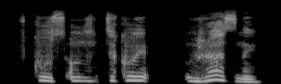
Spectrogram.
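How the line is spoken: Quiet. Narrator (Russian): тихо произнесла она

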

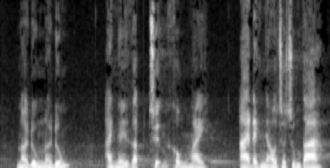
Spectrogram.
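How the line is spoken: Eager, smiling voices. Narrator (Vietnamese): Tô Lạc Hoành cùng Tào Anh Kiệt và Lâm Sở Nhai rối rít nở nụ cười

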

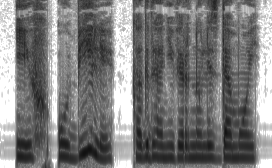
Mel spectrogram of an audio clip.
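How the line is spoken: Quiet. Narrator (Russian): тихо добавила Пенелопа

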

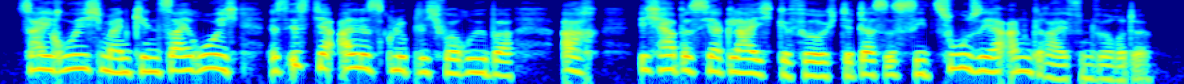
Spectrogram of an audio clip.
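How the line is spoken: Mother's trembling call. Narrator (German): rief die Mutter wieder mit zitternder Stimme

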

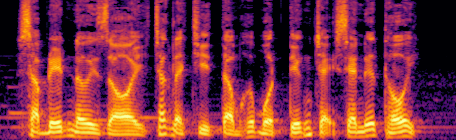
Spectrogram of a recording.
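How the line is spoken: Smiling. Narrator (Vietnamese): Bố Tiên liền mỉm cười

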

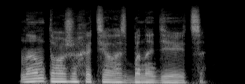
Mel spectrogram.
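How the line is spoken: Sad woman's reply. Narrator (Russian): грустно ответила женщина

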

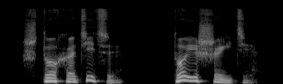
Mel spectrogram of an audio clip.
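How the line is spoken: Quiet. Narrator (Russian): тихо молвила мать Манефа

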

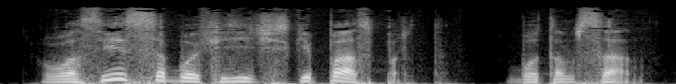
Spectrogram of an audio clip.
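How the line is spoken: Plain. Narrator (Russian): спросил Сато

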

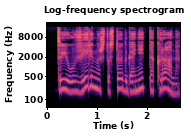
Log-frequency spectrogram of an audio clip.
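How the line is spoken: Plain. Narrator (Russian): спросила она

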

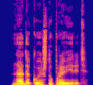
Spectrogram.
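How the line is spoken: Grumbled. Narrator (Russian): буркнул

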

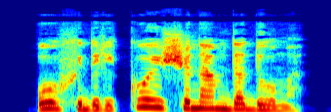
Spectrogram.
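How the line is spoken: Heavy sigh. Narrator (Russian): тяжело вздохнула Белка

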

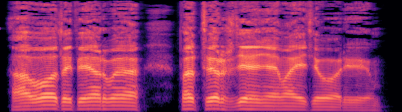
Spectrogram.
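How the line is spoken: Officer's nervous chuckle. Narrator (Russian): нервно хохотнул гауптштурмфюрер СС

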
